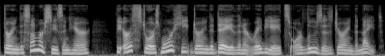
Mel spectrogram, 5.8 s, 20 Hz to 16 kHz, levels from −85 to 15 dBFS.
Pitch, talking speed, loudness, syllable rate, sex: 190 Hz, 220 wpm, -17 LUFS, 5.9 syllables/s, female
